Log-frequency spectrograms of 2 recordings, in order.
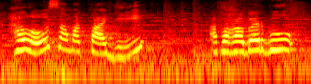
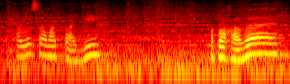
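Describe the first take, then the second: First: It is said with lively, energetic intonation. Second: It is said with flat, low-energy intonation.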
